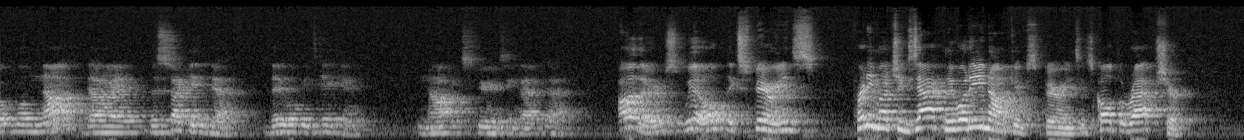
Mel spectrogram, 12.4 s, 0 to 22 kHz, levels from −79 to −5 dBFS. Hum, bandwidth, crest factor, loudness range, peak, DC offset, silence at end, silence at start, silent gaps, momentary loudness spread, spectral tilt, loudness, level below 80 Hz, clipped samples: 60 Hz at -50 dBFS; 19 kHz; 16 dB; 10 LU; -6 dBFS; under 0.1%; 0.4 s; 0 s; none; 16 LU; -4 dB/octave; -22 LUFS; -56 dBFS; under 0.1%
